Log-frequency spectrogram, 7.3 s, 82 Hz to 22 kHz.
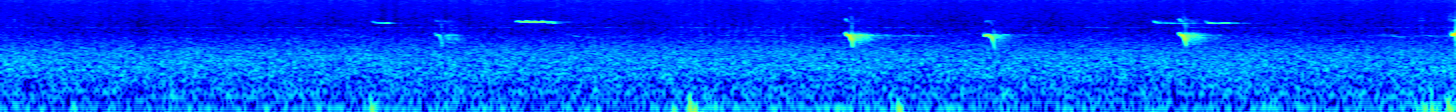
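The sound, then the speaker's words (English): Wild bird number 425 gives a few short, high chirps and thin whistles, spaced out over several seconds, then flies nearby; faint against a steady background hiss with no talking. “Gave some songs and flew nearby.”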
